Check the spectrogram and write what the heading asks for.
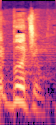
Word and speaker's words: Buju: I say Buju.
